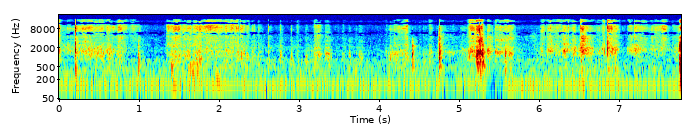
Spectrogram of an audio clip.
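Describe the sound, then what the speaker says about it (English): A sheet of paper being opened, folded and creased along lines, close soft rustling, rubbing and scraping with a few sharper crinkles and taps, moderately quiet and uneven, no talking. "I'm going to open this up and I'm going to fold it at, like, line up the creases here"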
